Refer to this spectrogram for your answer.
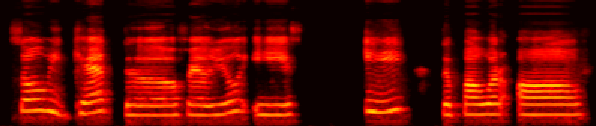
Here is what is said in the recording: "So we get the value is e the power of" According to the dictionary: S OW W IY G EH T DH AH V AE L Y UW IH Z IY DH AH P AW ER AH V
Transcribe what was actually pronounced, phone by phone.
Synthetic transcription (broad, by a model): S OW W IY G EH T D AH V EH L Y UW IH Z IY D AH P AW ER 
